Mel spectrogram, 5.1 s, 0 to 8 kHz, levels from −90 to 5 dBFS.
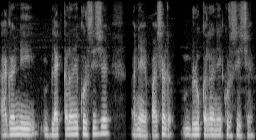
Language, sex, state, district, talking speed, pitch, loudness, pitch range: Gujarati, male, Gujarat, Valsad, 150 wpm, 120 Hz, -17 LUFS, 110-130 Hz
